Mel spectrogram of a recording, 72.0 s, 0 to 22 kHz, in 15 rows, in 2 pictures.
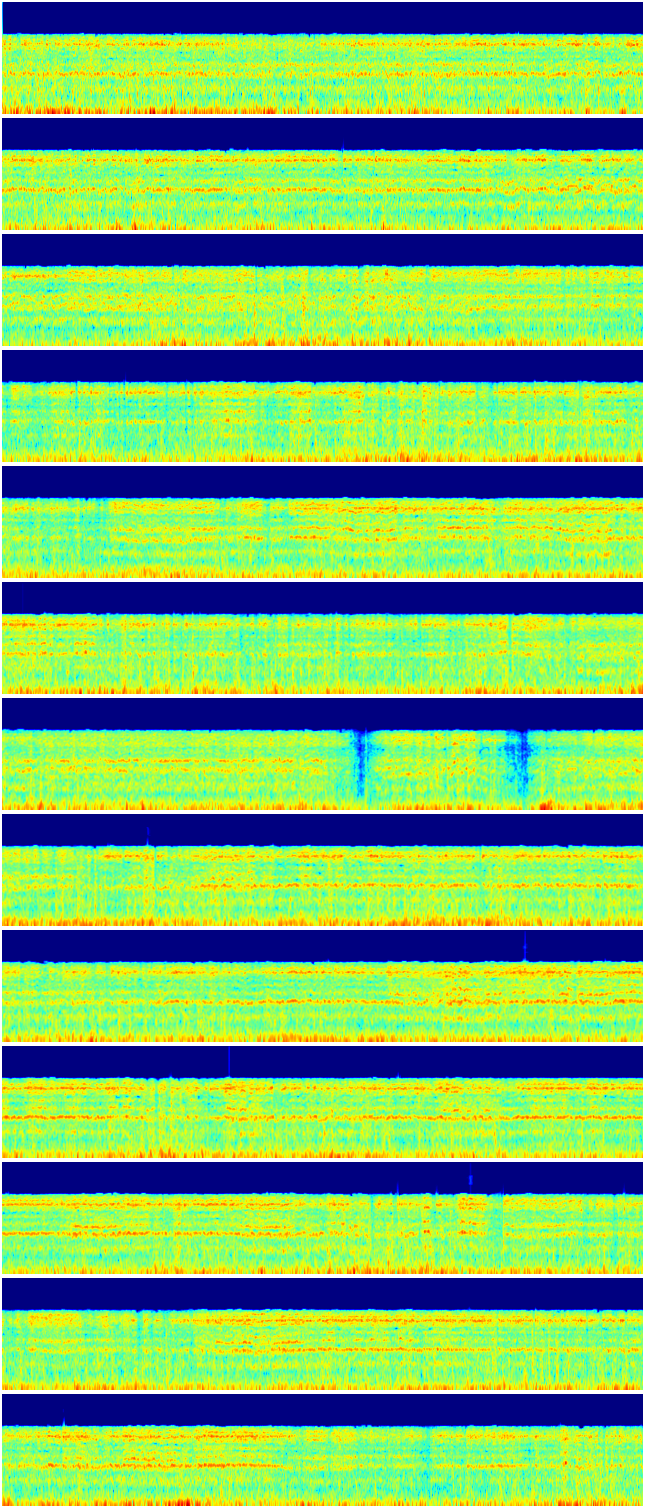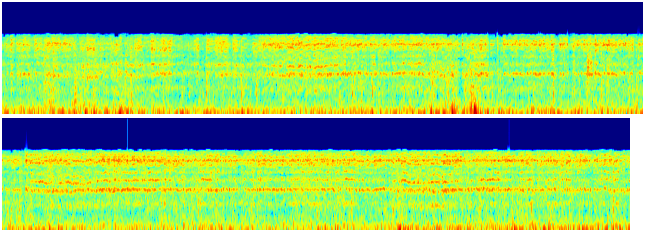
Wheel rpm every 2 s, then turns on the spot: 220, 230, 220, 230, 230, 210, 220, 230, 230, 230, 220, 230, 230, 230, 200, 160, 160, 210, 230, 230, 230, 230, 230, 230, 230, 230, 230, 230, 230, 220, 230, 220, 230, 230, 230, 230.
none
